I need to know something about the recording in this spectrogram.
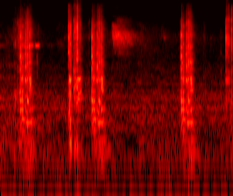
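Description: A series of short, sharp clicks, about five in two seconds and unevenly spaced, two of them close together.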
